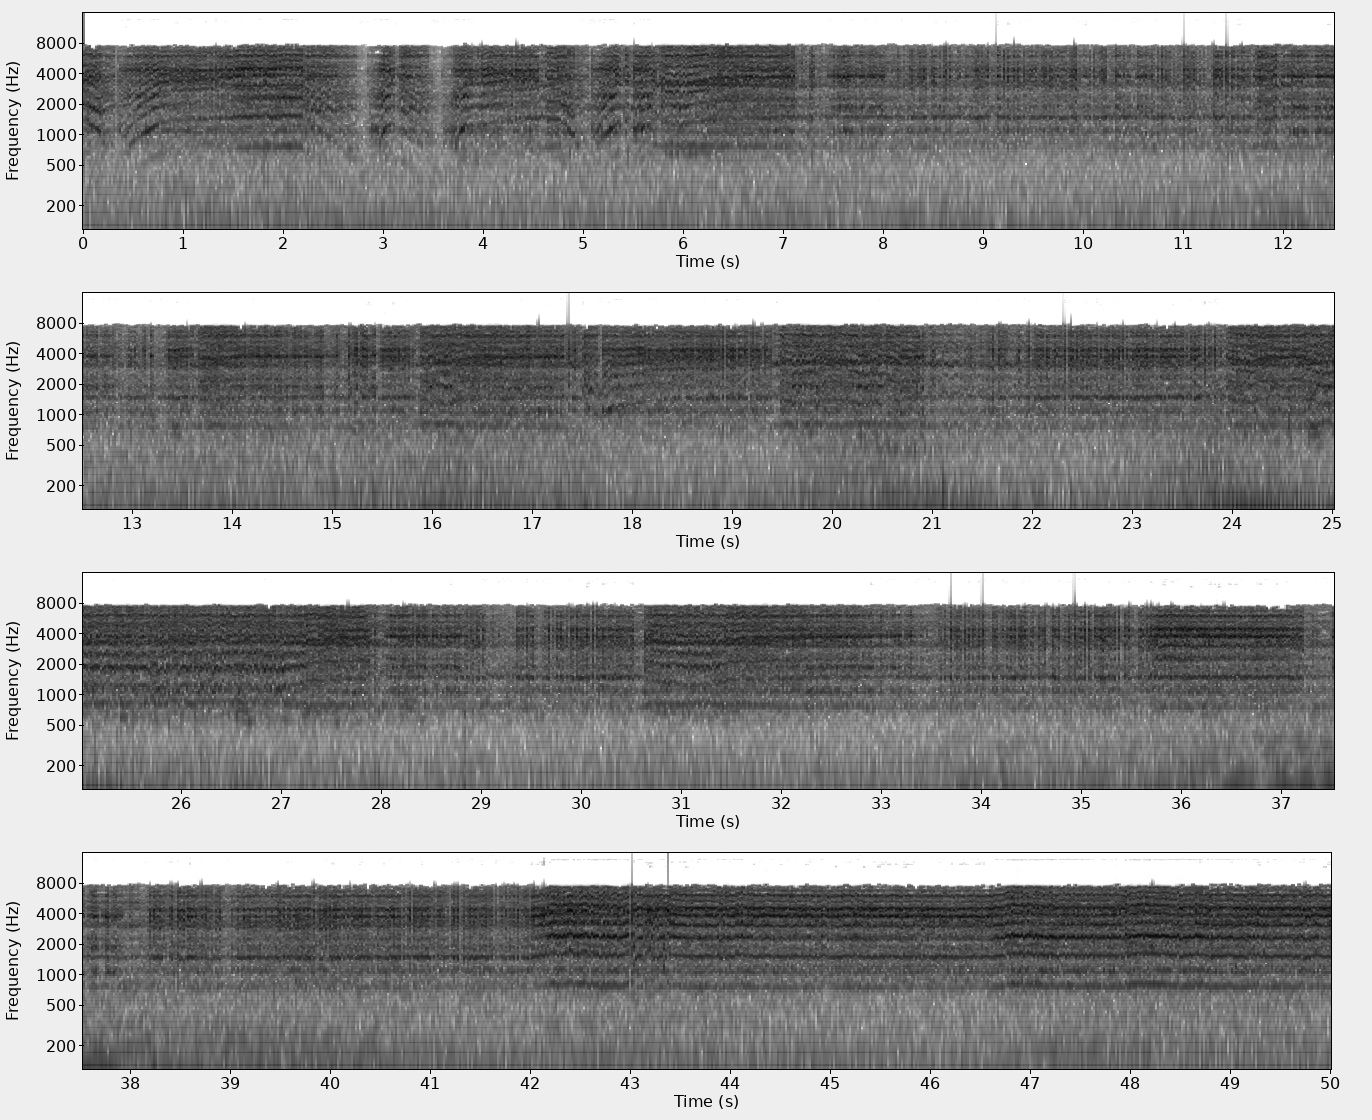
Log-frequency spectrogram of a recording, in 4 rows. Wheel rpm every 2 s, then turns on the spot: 150, 80, 140, 190, 200, 200, 200, 200, 190, 190, 200, 200, 200, 190, 200, 200, 200, 200, 200, 200, 200, 200, 200, 190, 190.
none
